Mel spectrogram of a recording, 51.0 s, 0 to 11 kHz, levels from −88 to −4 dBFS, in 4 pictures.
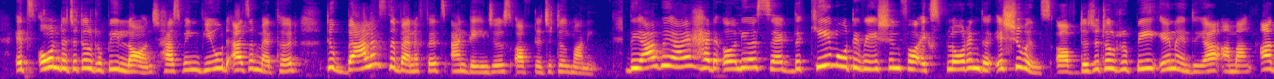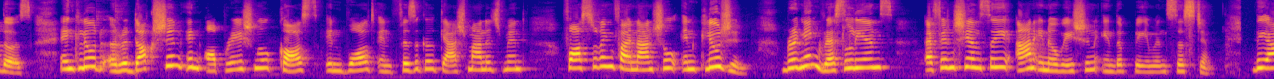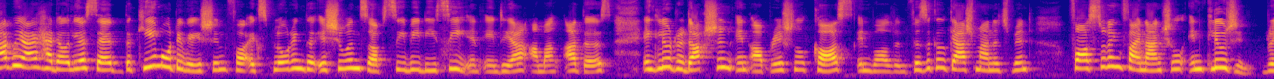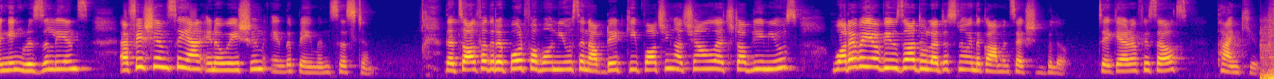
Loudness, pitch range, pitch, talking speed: -16 LUFS, 255-340 Hz, 295 Hz, 160 wpm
